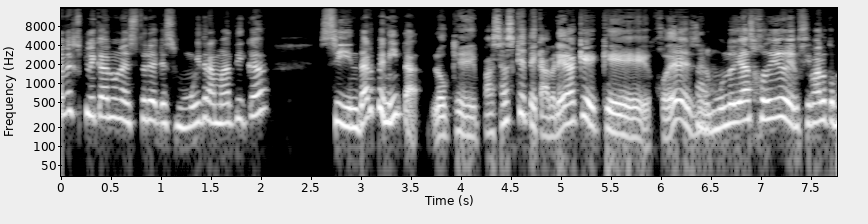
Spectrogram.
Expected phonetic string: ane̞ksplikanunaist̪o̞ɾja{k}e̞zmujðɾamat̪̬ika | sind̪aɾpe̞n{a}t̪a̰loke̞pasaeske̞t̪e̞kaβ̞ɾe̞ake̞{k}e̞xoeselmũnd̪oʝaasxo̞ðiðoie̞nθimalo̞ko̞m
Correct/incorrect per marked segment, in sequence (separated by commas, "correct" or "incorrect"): correct, incorrect, correct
